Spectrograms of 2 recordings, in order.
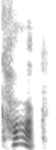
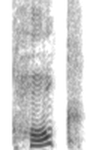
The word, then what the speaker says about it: caulk: And I was like, and he's like, "Say that word again." I'm like, "Cock." And he's like, "Col." And I'm like, "What's cock?" Caulk. I don't say it like that.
